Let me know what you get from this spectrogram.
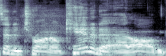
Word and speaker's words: Toronto: The fact that it's set in Toronto, or Toronto, as I think people in Toronto pronounce it, Toronto. You're not supposed to pronounce that second T.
